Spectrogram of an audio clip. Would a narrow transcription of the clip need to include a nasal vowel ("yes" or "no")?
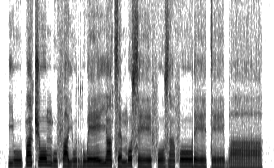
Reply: yes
